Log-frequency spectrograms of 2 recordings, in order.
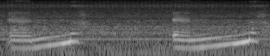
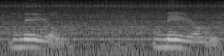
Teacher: Then we have the phoneme n, n, which is voice, lingual-alveolar, nasal. The manner of articulation is nasal because the velum is lower and the air passes through the nasal cavity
